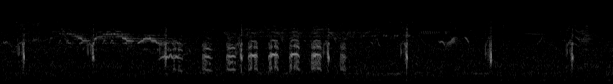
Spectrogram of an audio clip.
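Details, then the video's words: Nesting female common loon on a lake platform sounding an alert on 9 July 2023 as her second chick hatches and the first returns from a swim, nest camera. A short run of rapid, evenly spaced quavering notes, with other birds' chips around. "Mom Alerts"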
